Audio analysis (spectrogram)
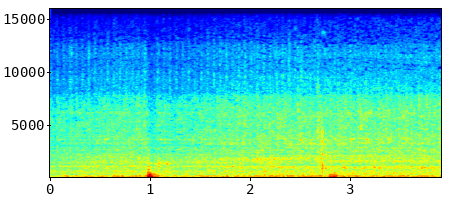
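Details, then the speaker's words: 2008 Chevy Suburban 2500 at idle after its rear AC lines were replaced and the system evacuated, being recharged with R134a: a sharp click as the compressor clutch pulls in, with engine load barely changing. Normal clutch engagement. "you'll hear a click when the compressor kicks on nope compressor just kicked on"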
